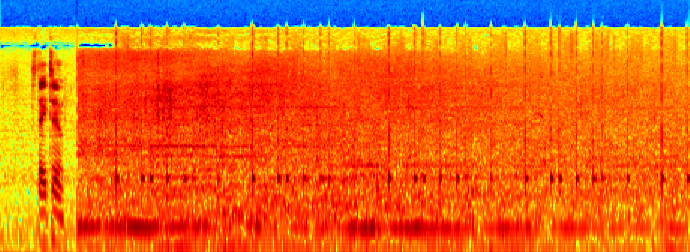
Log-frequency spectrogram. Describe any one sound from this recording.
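A motorboat engine drones past and fades.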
